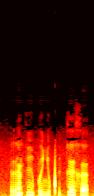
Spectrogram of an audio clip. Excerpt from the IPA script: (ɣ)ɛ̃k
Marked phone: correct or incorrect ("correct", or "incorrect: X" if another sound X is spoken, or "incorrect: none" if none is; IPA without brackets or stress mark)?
incorrect: r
